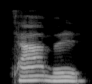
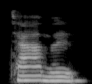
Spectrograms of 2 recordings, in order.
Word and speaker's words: 잠을: 잠을 se prononce comme 잠을, 잠을.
